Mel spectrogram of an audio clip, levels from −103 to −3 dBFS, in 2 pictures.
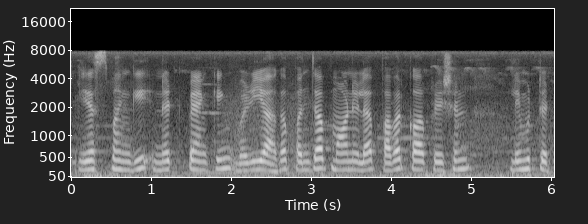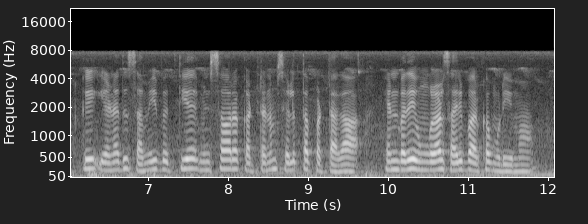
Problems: constant background noise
